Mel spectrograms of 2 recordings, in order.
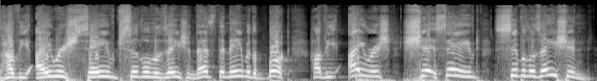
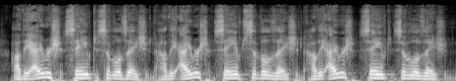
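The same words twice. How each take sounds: First: High excited title. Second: Said in the usual way. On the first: Real, not acted. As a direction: stumble over the title excitedly. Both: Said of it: "That's a hard thing to say".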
